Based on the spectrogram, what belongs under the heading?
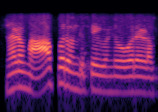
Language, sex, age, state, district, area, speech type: Tamil, male, 18-30, Tamil Nadu, Tirunelveli, rural, conversation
